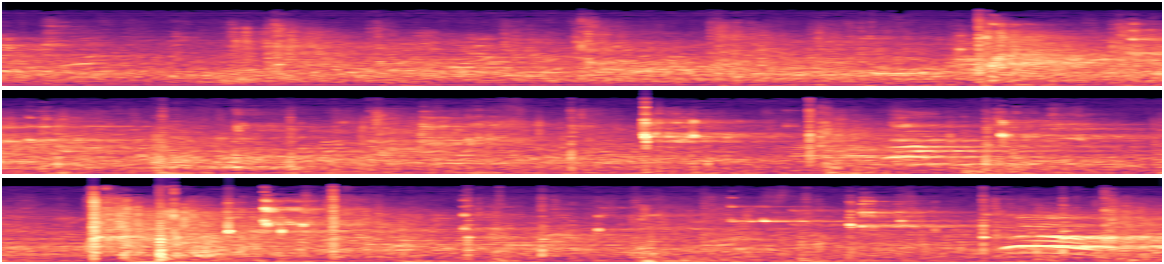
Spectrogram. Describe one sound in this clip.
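A shuttlecock is struck sharply with a racket, back and forth.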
